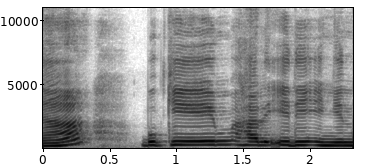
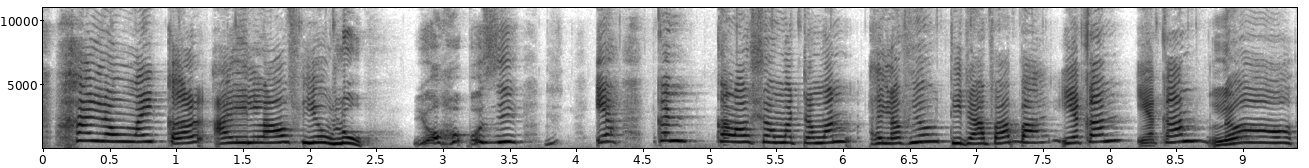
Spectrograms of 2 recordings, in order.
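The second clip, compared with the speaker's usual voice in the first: put-on much higher childlike puppet voice; puppet friend; 13 semitones higher than usual. Teacher voicing her puppet for the children, high puppet voice. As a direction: play the cheeky puppet sidekick, pitched way up. Puppet says I love you.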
